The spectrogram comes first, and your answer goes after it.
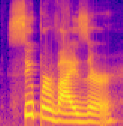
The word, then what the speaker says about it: supervisor: want more set here supervisor supervisor and again we're over emphasizing these because I really want you to practice turning on that voice supervisor knows okay which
